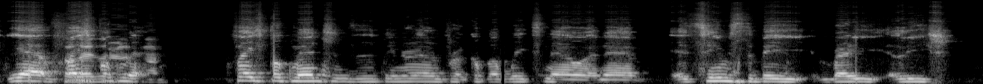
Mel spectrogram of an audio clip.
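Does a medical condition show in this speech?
Yes: cerebral palsy.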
